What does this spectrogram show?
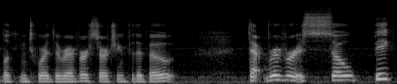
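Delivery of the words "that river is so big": moaning. A narrator's reading. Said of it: "Tony moaned".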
